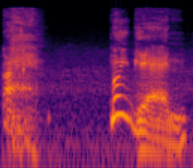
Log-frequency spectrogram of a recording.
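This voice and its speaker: Jaded cartoon gatekeeper creature: very creaky, sharp-edged, unimpressed. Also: male voice, fairly high pitch, huge pitch swings, extremely slow, exaggerated voice. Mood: bored. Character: bored, deadpan cartoon axolotl security guard.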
